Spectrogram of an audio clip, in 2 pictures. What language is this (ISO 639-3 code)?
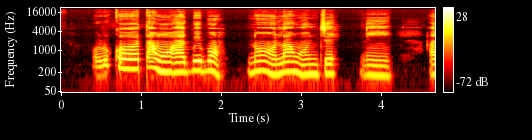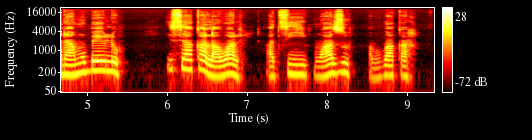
yor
